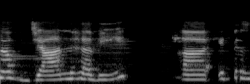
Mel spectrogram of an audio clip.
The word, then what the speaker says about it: जाह्नवी: Here the word is Janhavi. So please note the right pronunciation. It is not Jahnavi, it is Janhavi.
